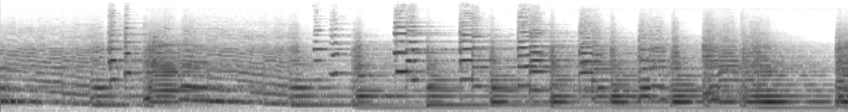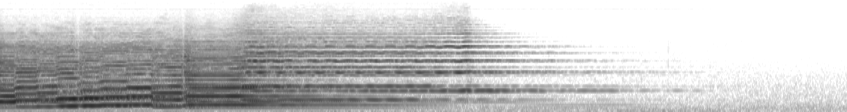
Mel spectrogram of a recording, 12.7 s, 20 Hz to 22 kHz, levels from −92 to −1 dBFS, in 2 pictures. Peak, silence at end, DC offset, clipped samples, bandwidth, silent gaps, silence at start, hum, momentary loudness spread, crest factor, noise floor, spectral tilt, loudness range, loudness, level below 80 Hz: -10 dBFS; 2.25 s; under 0.1%; under 0.1%; 15.5 kHz; none; 0 s; none; 8 LU; 16 dB; -65 dBFS; -2.5 dB/octave; 10 LU; -24 LUFS; -70 dBFS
